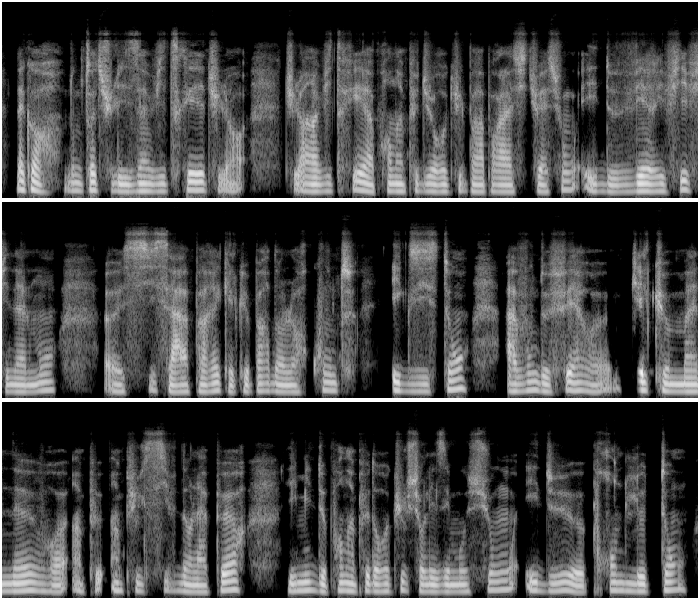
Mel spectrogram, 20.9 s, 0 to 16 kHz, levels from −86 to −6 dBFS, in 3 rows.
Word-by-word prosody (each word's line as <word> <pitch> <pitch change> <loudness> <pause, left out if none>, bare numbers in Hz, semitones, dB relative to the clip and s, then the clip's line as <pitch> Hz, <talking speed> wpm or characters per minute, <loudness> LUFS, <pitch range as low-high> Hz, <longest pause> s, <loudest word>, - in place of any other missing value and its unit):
D'accord, - - +3
donc 145 -1 -3
toi, 155 +3 +4
tu 140 - +3
les 130 -1 +1
inviterais, 140 +3 +2
tu - - 0
leur - - -2 0.4
tu - - 0
leur - - +3
inviterais 135 +3 +1
à 130 -3 +3
prendre 140 +2 -2
un 135 - +3
peu 135 - -5
du 135 0 0
recul 130 -1 -2
par 130 - -1
rapport 125 +1 -1
à 125 - +4
la 125 - +2
situation 135 +5 -1
et 135 - -1
de 135 -1 -3
vérifier 135 +4 +2
finalement, 130 +3 -1 0.5
heu, 130 - 0
si 130 - 0
ça 125 -4 +3
apparaît 130 +3 0
quelque 125 -1 -2
part 140 +3 -3
dans 130 -2 +1
leur 120 0 -2
compte 150 -3 0 0.4
existant 140 +5 +1 0.4
avant 135 +3 +2
de 140 -4 +1
faire, 145 +1 +1
heu, 125 - -3 0.2
quelques 150 -1 +4
manœuvres, 135 0 +2
heu, - - -2
un 140 - -2
peu - - -4
impulsives 145 -1 -4
dans 135 -3 0
la 120 -1 0
peur. 155 +4 +1 0.4
Limite, 145 +2 +1
de 140 -2 +1
prendre 145 +4 -2
un - - +1
peu 140 +1 -2
de 135 - +1
recul 135 +3 -2
sur 135 - +2
les 130 0 0
émotions 140 +6 -1
et 150 - +1
de, 140 +2 -1
heu, - - -6
prendre 150 +4 -3
le 135 -1 +2
temps, 155 +2 0
135 Hz, 185 wpm, -24 LUFS, 130-145 Hz, 0.5 s, toi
